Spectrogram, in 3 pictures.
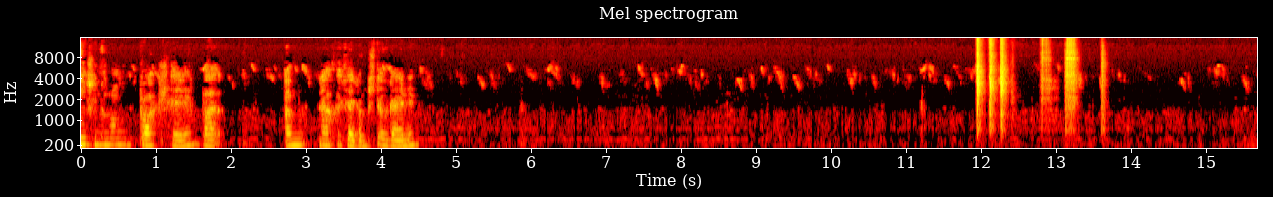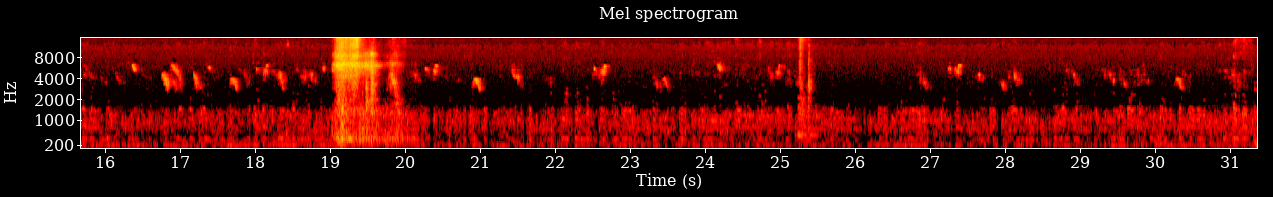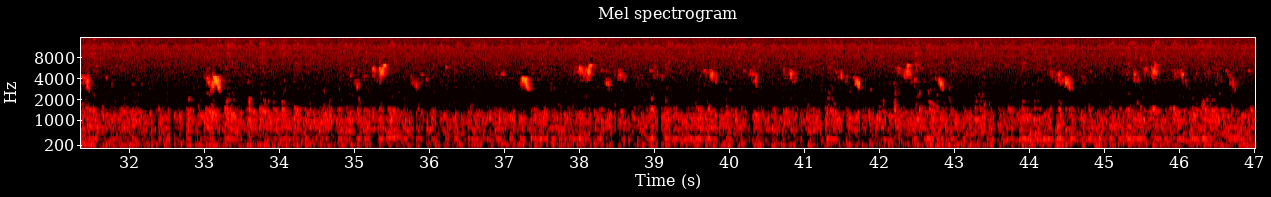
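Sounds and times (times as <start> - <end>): small birds chirping: 0.0 - 31.9, 32.8 - 47.0
sharp clicks: 11.9 - 13.7.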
